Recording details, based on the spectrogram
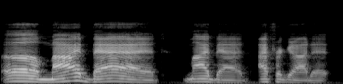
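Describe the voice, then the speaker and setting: A man's voice: mid-range voice, slow, bright, forceful tone, no room sound, dull audio. A man reading a storybook aloud, playing an earnest young boy hunter who speaks in an eager, pleading, hesitant way. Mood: sheepish.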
